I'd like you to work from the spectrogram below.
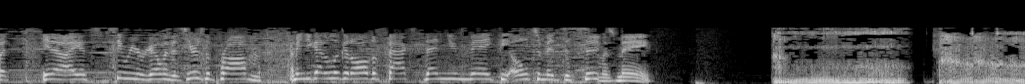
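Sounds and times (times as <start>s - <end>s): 
speech: 0.0s - 6.6s
person snoring loudly with rasping rumbling snores: 7.7s - 10.2s.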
